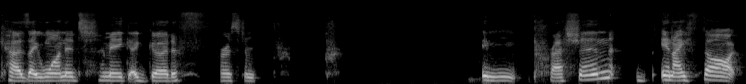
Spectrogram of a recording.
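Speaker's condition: Stuttering; stutter since childhood, mild and controllable in childhood, later worsened, individual speech therapy at 16; current speech therapy with male therapist aiming to regain childhood control, breathing and singer/actor techniques; worse with stress, anxiety and adults, less when whispering, angry, alone; repeated sounds, blocks

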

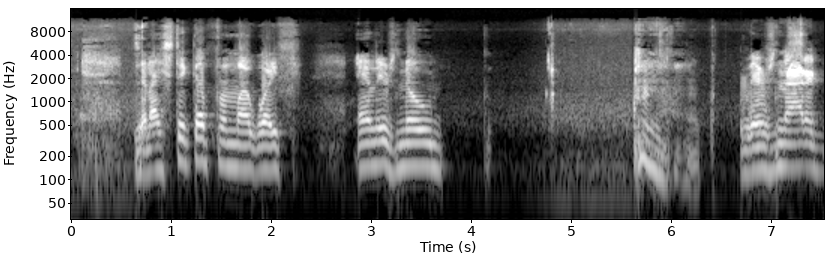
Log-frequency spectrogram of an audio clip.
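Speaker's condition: Cerebral palsy; legal blindness

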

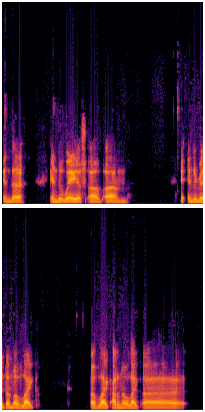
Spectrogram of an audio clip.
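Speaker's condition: Stutter; stutter since learning to talk, countless speech therapy sessions elementary through high school, never resolved; ongoing stutter when speaking; not when singing, therapy had words sung to Twinkle Little Star rhythm; repeated sounds, repeated words

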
